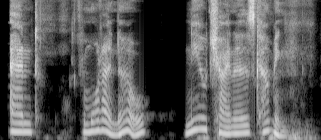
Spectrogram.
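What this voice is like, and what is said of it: Poor put-on British accent. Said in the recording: “breaking out the Sargon impersonation ... It's just a shitty British accent.”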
